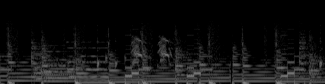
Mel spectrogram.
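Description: A chiptune-style dog bark from a bootleg Game Boy video game, a series of repeated synthetic yips and bow-wows over steady blocky electronic music, loud and close throughout.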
